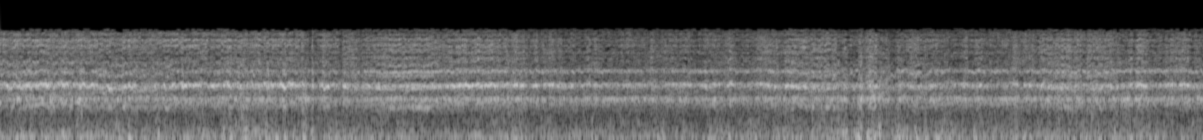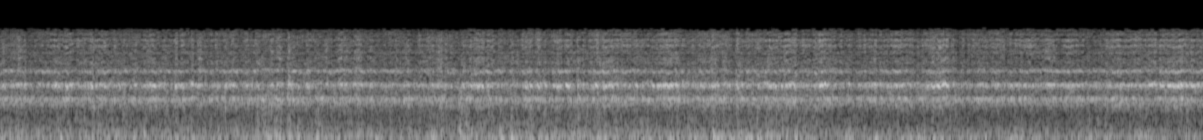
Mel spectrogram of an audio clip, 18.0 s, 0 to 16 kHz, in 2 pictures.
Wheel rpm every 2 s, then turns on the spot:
200, 230, 230, 220, 230, 230, 230, 230, 230.
none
